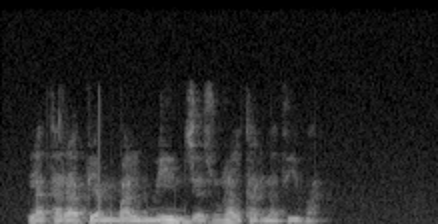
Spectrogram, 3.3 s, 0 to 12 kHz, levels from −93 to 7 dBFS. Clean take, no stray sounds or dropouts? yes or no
yes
